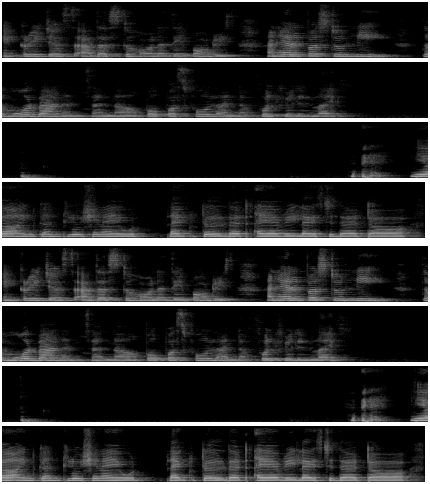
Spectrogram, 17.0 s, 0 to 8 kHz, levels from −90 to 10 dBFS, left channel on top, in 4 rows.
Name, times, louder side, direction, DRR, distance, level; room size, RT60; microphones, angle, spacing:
voice 1, 0.0-3.8 4.2-7.6 8.7-8.8, right 3 dB, 80° right, 4 dB, 2.2 m, -32 dB
voice 2, 12.6-14.1 14.4-16.8, right 2 dB, 40° right, 11 dB, 0.5 m, -25 dB
8.3 x 8.0 x 5.4 m, 0.41 s
head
